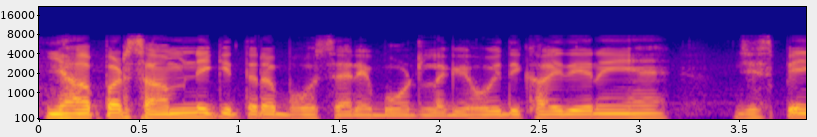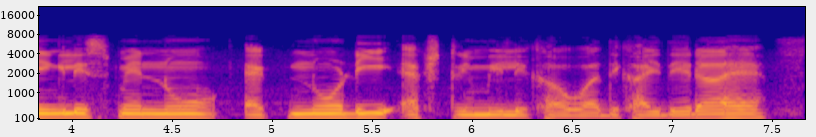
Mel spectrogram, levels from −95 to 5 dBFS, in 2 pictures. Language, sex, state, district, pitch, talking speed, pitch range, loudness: Hindi, male, Uttar Pradesh, Saharanpur, 130 Hz, 220 wpm, 115-135 Hz, -19 LUFS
